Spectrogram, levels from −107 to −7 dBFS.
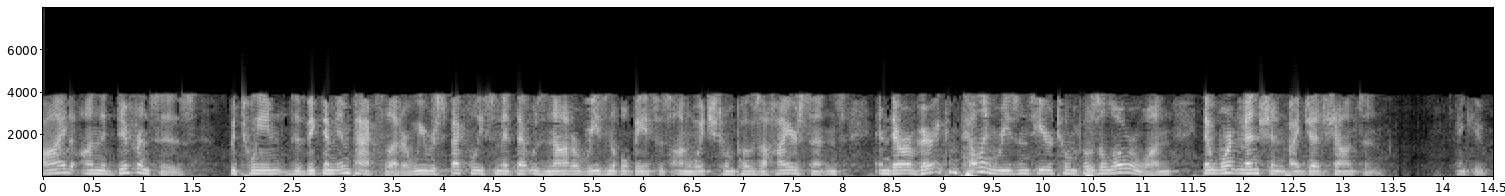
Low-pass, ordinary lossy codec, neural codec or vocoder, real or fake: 7.2 kHz; AAC, 16 kbps; codec, 16 kHz, 4.8 kbps, FACodec; fake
